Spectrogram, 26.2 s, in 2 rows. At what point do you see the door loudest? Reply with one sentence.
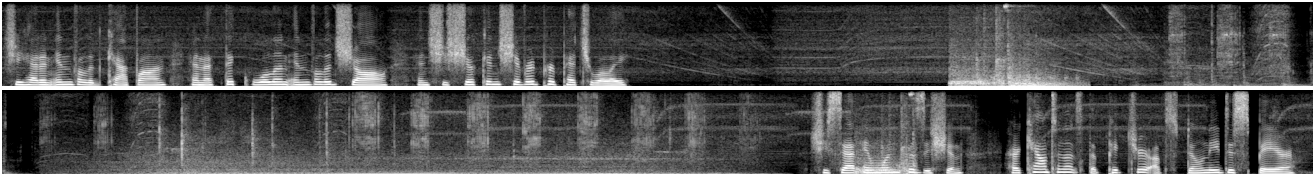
The volume of the door peaks at 10 seconds.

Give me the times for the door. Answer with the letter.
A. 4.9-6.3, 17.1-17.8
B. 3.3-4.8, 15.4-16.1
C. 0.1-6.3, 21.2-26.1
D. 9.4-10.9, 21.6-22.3
D.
